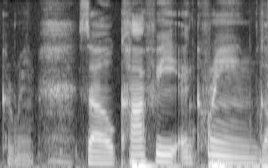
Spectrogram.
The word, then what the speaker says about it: Kareem: It's really supposed to be like Coffee and Cream. His name's Kareem. It's pronounced Kareem.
